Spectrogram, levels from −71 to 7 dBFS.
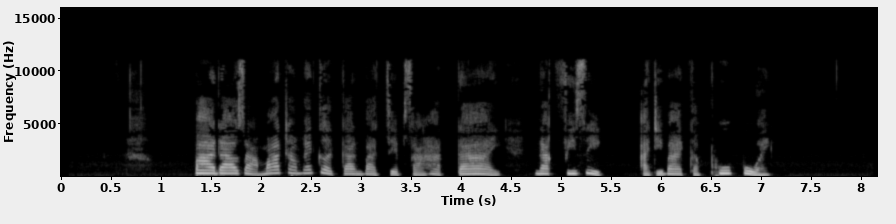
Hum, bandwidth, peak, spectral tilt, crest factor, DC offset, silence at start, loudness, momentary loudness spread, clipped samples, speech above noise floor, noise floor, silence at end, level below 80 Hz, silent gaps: none; 11.5 kHz; -2 dBFS; -4.5 dB/octave; 20 dB; under 0.1%; 0.7 s; -21 LUFS; 10 LU; under 0.1%; 42 dB; -62 dBFS; 1.1 s; -68 dBFS; none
